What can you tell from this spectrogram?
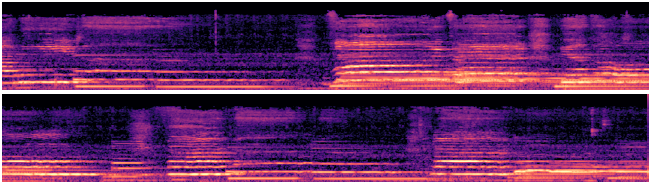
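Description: A female voice sings long held phrases over sustained keyboard tones, each phrase lasting a few seconds with brief breaks between.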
